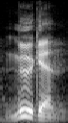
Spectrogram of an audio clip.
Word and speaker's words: mögen: Para pronunciarmos a letra O com o trema, ou seja, os dois pontinhos sobre ela, temos que fazer um biquinho com a boca e falar suavemente, como se estivéssemos esticando a pronúncia da letra O.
